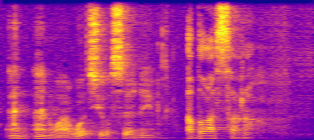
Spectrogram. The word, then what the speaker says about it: Abu Asara: Abu Asara. How do you spell it?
